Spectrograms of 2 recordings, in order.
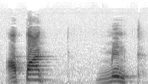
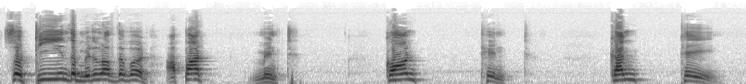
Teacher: T as a glottal stop in the middle of a word as a syllable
